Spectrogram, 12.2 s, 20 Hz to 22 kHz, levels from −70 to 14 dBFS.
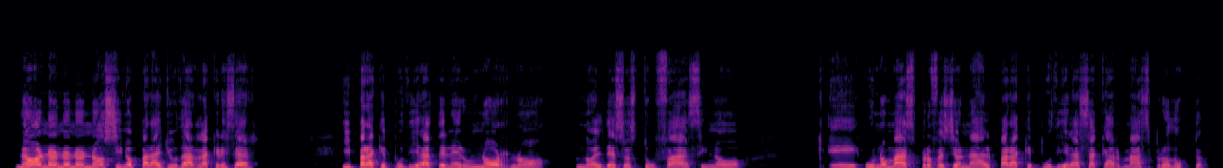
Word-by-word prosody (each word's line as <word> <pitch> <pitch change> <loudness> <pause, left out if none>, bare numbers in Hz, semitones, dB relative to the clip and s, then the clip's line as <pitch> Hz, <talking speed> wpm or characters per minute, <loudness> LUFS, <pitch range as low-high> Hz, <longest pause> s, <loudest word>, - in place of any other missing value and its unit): No, 300 +4 +7
no, 315 -1 +5
no, 305 0 +3
no, 295 +2 +2
sino, 215 -10 -1
para 210 -3 +4
ayudarla 220 +2 +2
a - - -16
crecer. 235 +11 0 0.9
Y 230 +1 -2
para 220 -2 +6
que 205 - -2
pudiera 225 +4 0
tener 230 -3 -1
un 240 +1 -3
horno, 215 0 0 0.2
no 180 0 -4
el 190 - -1
de 245 0 +1
su 235 -2 -4
estufa, 205 -1 -2
sino, 160 - -6 0.8
eh, 180 -1 -4
uno 205 +2 +1
más 210 -1 +3
profesional 240 -4 -2
para 175 -5 +2
que 170 - -7
pudiera 200 +3 -4
sacar 175 -6 -4
más 155 -3 -5
producto. 385 - -7
220 Hz, 155 wpm, -24 LUFS, 195-240 Hz, 0.9 s, No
